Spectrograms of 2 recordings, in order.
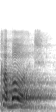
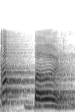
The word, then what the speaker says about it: cupboard: Cupboard. Right? You won't pronounce it that cupboard. You will say cupboard.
